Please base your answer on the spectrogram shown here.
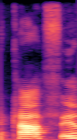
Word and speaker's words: café: Não é café, não. Café. Acento agudo na última sílaba.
